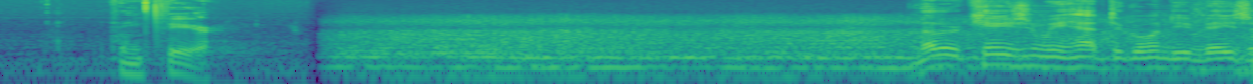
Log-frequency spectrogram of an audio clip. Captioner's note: plane engines rumbling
